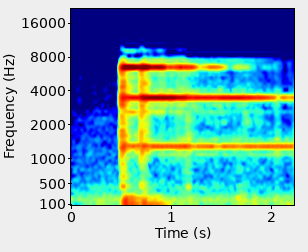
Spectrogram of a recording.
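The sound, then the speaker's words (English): A bell rung to start a tag team wrestling title match: a single bright, high metallic ding strikes sharply and rings out with a slowly fading tone, with no talking. “Ring the bell.”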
